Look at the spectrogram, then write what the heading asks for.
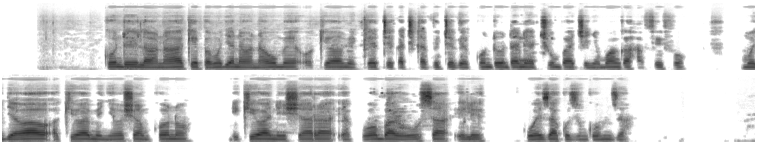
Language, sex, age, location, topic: Swahili, male, 25-35, Dar es Salaam, education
